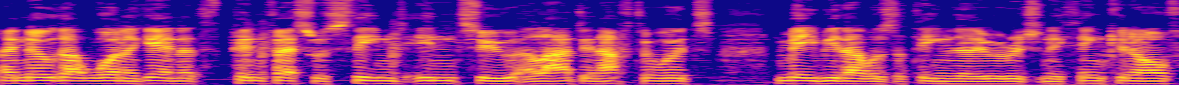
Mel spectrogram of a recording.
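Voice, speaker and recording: A man's very fast, monotone delivery with flat intonation. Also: fairly low pitch for a man. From Wales. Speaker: YouTuber, hobbyist maker; YouTuber. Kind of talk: casual vlog talk to camera. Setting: home garage. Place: home room.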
